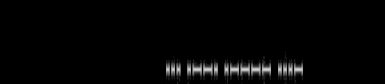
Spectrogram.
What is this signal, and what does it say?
Morse code, heard as a keyed tone, about 45 wpm, 700 Hz. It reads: SP1V
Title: DXCC-100 Call Signs - 4 Characters - 45wpm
